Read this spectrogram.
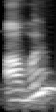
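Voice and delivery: OVEN as UV-en, rising; correct oven. Shown as a demonstration. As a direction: model "oven" with a short uh first vowel. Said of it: "or the correct pronunciation".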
